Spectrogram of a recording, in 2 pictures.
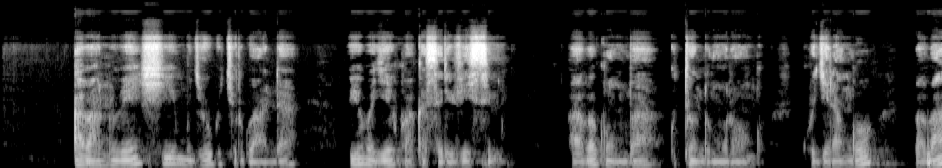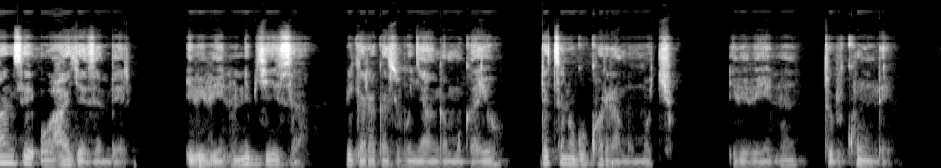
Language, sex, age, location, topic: Kinyarwanda, male, 18-24, Huye, government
